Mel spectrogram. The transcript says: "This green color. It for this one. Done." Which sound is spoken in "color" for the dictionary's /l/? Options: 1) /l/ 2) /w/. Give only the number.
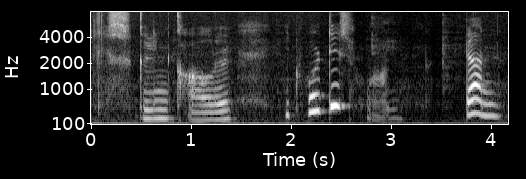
1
